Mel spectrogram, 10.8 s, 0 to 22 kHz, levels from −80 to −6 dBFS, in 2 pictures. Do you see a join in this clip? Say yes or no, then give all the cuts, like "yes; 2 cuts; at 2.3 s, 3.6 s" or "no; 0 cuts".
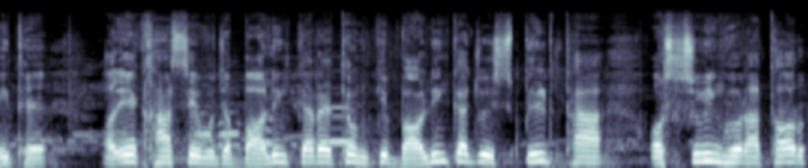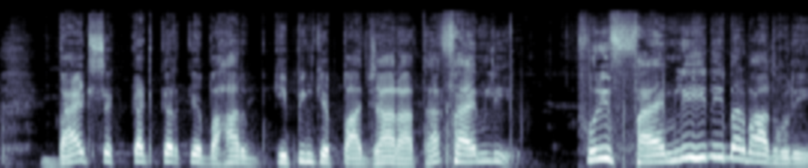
yes; 1 cut; at 8.4 s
